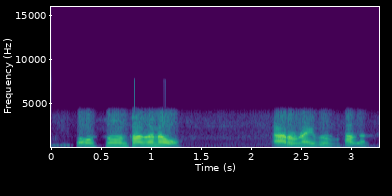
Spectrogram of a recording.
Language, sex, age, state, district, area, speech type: Bodo, male, 18-30, Assam, Kokrajhar, rural, conversation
